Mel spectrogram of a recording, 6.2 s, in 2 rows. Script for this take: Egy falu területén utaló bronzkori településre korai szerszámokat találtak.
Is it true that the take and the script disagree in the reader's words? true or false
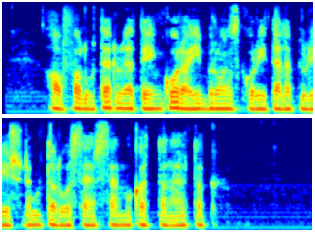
true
